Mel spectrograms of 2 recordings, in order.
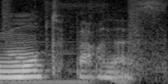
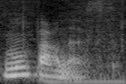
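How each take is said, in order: First: The silent letters are pronounced aloud. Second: The silent letters are left unpronounced. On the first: The speaker calls it wrong. "We don't say Montparnasse" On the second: The speaker calls it right. "It's just Montparnasse"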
